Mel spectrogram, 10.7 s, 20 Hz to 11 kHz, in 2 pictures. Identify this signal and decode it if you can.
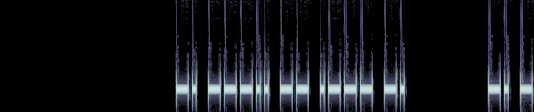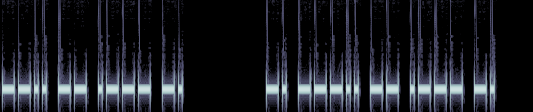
Morse code, heard as a keyed tone, about 30 wpm, 700 Hz. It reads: N8MJN N8MJN N8MJN
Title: USA Call Signs - 5 Characters - Repeated 3x - 30wpm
